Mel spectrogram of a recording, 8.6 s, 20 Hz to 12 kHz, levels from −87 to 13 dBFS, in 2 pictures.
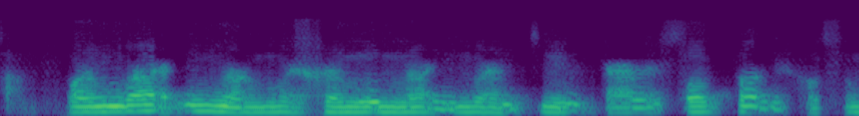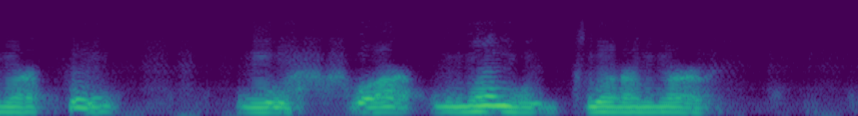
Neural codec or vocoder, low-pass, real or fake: codec, 16 kHz, 0.5 kbps, FreqCodec, smaller model; 7.2 kHz; fake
